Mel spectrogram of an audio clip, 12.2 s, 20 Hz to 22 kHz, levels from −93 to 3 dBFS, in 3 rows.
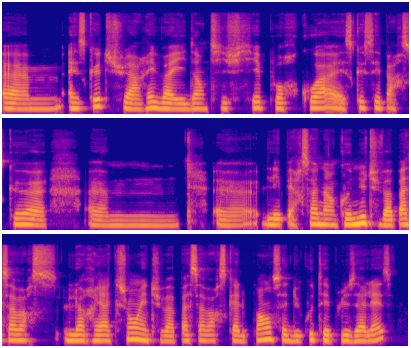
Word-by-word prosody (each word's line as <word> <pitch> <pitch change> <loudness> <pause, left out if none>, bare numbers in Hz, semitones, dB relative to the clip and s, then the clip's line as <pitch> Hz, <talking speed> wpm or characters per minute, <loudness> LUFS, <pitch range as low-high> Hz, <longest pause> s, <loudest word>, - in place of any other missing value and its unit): Hem, 155 0 -1
est-ce 170 0 +1
que 215 - +1
tu 220 -5 -2
arrives 165 +3 +2
à 160 - +5
identifier 160 +4 -3
pourquoi 170 - -1
est-ce 80 - -2
que 185 - -3
c'est 175 0 -2
parce - - -2
que, 170 - -6
heu, 160 -4 +2 0.4
hem, 140 -1 -6 0.4
heu, 145 -1 -4 0.2
les 165 -1 +1
personnes 170 +1 +1
inconnues 165 +5 +6
tu 185 -5 -4
vas 150 -1 +4
pas 170 +3 +2
savoir 170 0 +1
s 175 - -1
leurs 165 -1 +2
réactions 165 +4 +2
et 175 - +3
tu 160 - -7
vas 150 -1 -2
pas 165 +3 -2
savoir 165 0 +1
ce - - +3
qu'elles 155 -2 -2
pensent 185 +3 +3
et 165 - +2
du 150 -1 -3
coup 180 - -1
tu 170 -1 -2
es 160 - +4
plus 160 -1 -1
à 155 - +3
l'aise? 200 +8 -1
165 Hz, 205 wpm, -20 LUFS, 155-175 Hz, 0.4 s, inconnues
